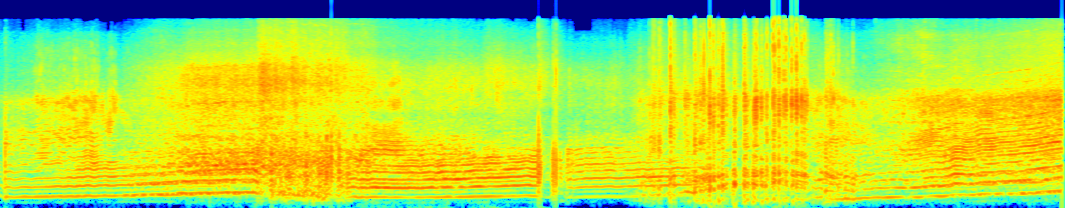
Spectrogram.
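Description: A rally car engine revs hard, rising in pitch and dropping with each gear change.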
